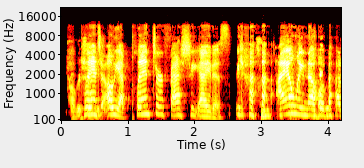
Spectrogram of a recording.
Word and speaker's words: plantar fasciitis: What other areas of intermittent fasting did you talked about the planetariitis? I'm probably shouldn't be Oh yeah, plantar fasciitis.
